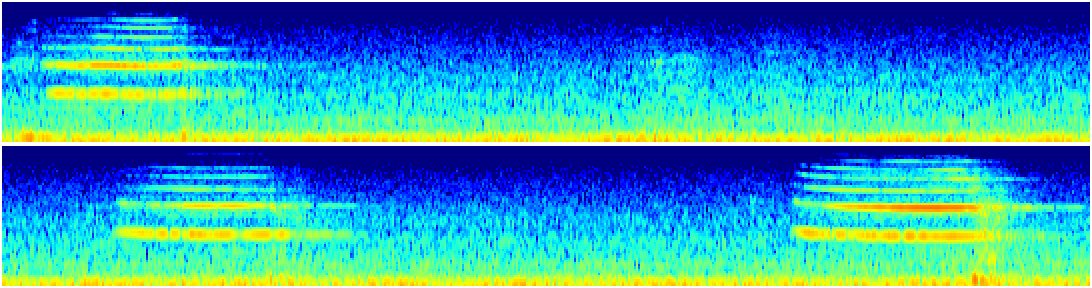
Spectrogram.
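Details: Ours, a Saint Bernard dog 'talking' with dinosaur-like sounds, gives three separate high, thin whines spaced several seconds apart, each under a second and slightly falling, the last a little louder, with low background hum between.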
